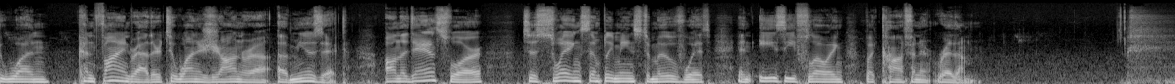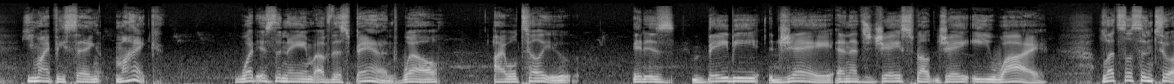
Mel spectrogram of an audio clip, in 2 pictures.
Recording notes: podcasts live from Café Anyway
